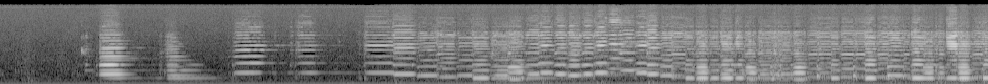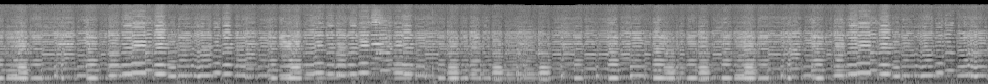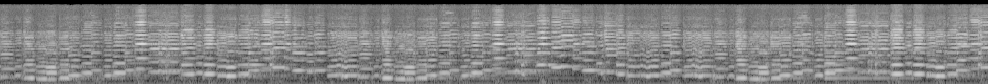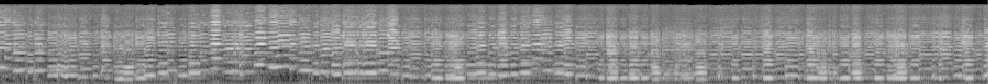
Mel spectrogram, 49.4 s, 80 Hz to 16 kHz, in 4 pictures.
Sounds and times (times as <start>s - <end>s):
Violin, fiddle: 1.0s - 49.4s.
